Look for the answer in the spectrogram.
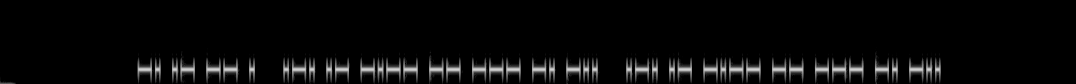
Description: Morse code, heard as a keyed tone, about 28 wpm, 700 Hz. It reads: NAME RAYMOND RAYMOND
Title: Practice QSO - Exchange 1 - Beginning - 28wpm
